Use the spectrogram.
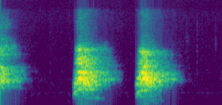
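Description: A puppy barks three times at close range, each bark short and sharp with clean silence between them.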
